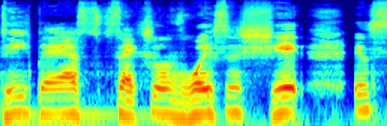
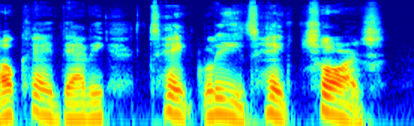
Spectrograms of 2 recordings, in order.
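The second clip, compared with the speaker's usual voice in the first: mock meek voice going quiet; 3 semitones lower than usual. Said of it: "she got quiet".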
